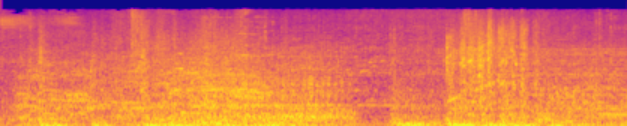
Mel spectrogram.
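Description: A bow twangs as arrows are shot.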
